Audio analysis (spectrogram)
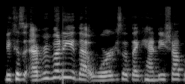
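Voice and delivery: usual speaking voice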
